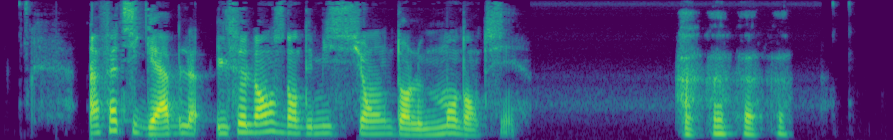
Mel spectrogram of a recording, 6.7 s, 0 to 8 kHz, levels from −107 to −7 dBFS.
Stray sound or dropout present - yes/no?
yes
